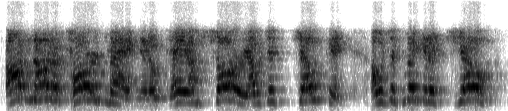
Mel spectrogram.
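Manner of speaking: high-pitched protesting outburst; defensive yelling. Real, not acted. Host insisting he was just joking, defensive yelling. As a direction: protest at full pitch, worked up.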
